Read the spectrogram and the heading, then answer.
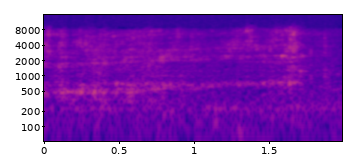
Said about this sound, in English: Want me to pour the oil, Mother? Thank you, son. But God, through his prophet, said that I must pour the oil, and we must do always exactly as the Lord commands.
